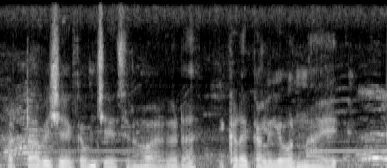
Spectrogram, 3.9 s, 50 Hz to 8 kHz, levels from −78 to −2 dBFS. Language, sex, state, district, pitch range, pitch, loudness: Telugu, male, Andhra Pradesh, Sri Satya Sai, 95-105 Hz, 100 Hz, -17 LUFS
